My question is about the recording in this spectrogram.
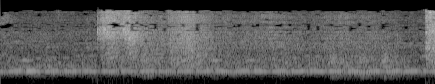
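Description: Experimental live electronic music: a steady held drone tone with short, noisy hissing rasps breaking in over it about a second in and again shortly after.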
